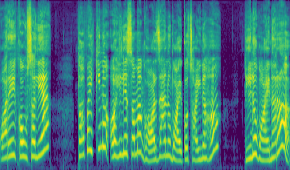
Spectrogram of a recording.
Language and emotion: Nepali, surprised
